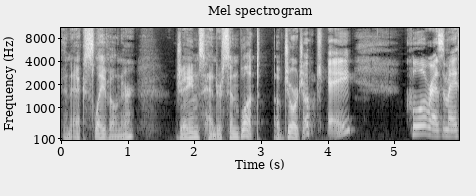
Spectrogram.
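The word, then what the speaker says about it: Blount: it's james blunt also but it's b-l-o-u-n-t and it's pronounced blunt i don't know if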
